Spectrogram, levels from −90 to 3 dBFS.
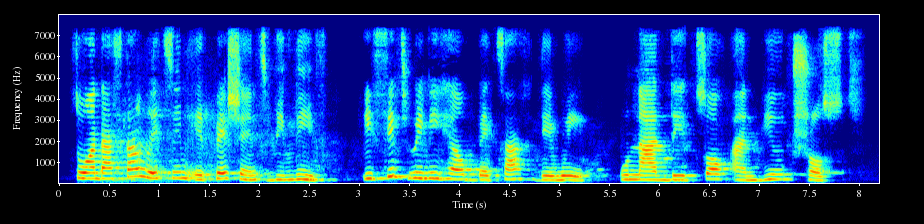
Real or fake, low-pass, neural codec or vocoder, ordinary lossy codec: fake; 7.2 kHz; codec, 16 kHz, 2 kbps, X-Codec, HuBERT features, trained on balanced general audio; AAC, 48 kbps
